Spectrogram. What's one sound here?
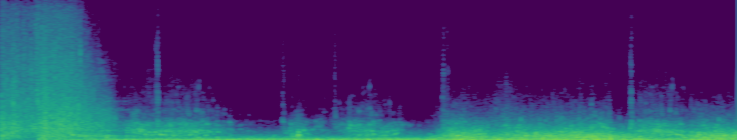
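Water rumbles, low and muffled, as a swimmer dives under the surface.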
